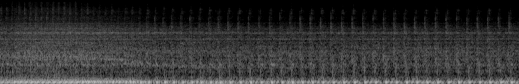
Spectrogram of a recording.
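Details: Yamaha Star 650 V-twin after carburetor rebuild, idle on choke with little fresh gas: fast, slightly lumpy steady low thump, no knocks or misses; normal choke idle.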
